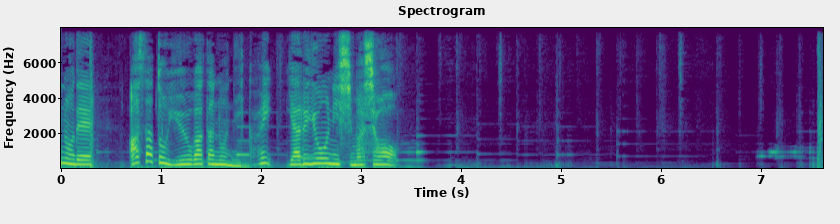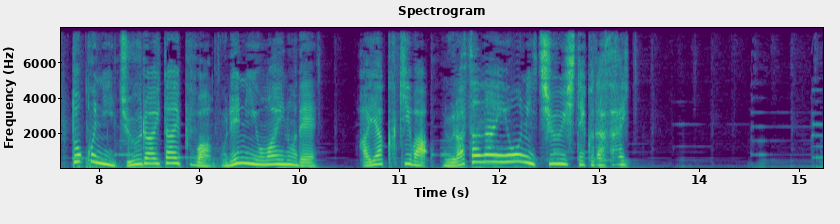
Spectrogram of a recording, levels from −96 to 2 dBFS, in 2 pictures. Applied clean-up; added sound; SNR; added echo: neural mask model RNNoise.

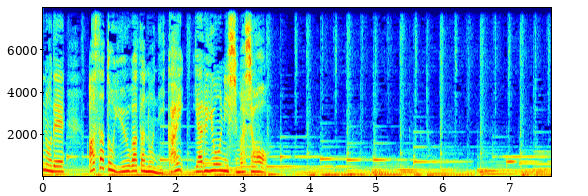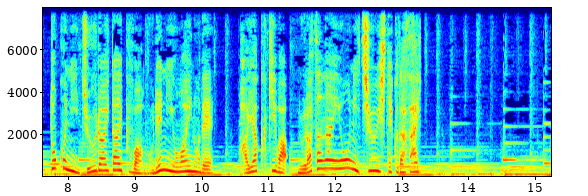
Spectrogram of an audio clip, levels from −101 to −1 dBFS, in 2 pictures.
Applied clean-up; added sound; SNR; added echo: none; none; none; none.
